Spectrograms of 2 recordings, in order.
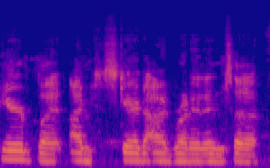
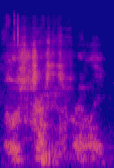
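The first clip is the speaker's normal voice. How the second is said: whispered question, kept very soft; hushed whisper; 8 dB quieter than usual. Pretend. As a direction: whisper into your hands. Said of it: "I'm trying to be quiet".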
